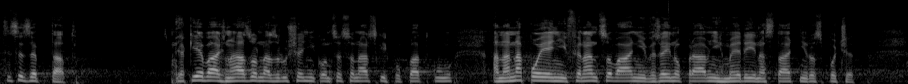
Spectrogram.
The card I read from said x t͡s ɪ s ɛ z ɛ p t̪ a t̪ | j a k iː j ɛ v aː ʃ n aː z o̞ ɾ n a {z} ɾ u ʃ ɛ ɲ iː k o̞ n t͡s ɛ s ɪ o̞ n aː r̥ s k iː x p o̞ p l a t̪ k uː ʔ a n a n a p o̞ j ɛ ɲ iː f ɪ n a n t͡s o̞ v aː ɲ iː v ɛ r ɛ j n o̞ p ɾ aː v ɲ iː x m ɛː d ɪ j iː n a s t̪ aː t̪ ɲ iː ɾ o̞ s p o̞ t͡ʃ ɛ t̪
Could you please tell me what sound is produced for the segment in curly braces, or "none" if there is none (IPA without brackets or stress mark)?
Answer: z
